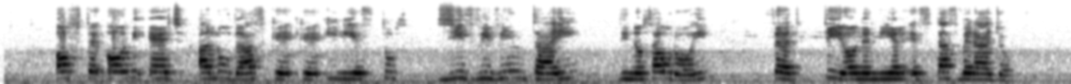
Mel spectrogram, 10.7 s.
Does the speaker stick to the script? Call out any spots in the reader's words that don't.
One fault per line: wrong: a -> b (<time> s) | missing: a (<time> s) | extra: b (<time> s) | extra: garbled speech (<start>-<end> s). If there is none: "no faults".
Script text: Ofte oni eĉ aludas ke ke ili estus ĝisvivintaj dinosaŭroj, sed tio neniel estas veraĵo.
no faults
